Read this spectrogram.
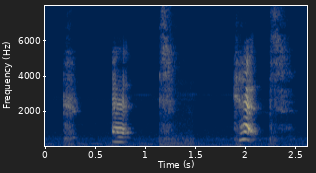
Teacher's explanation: We're going to change the short A in the middle, which says ah. Let's change it to a short E, which makes the sound eh.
